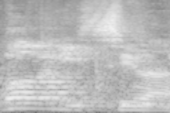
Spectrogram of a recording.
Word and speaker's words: buonissima: Buonissima. Buonissima. But buonissima? Buona. No, buonissima. Buonissima. That's how it's B-U-O.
